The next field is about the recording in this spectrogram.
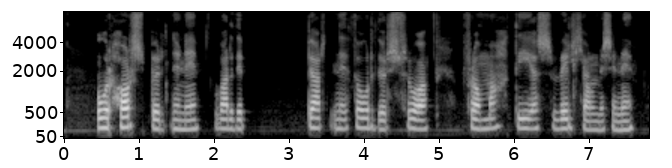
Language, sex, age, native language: Icelandic, female, 18-19, Icelandic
